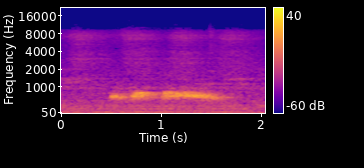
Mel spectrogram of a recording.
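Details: Single phrase of spotted dove five-note cooing, a smooth run of soft, low hooting notes lasting just over a second.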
